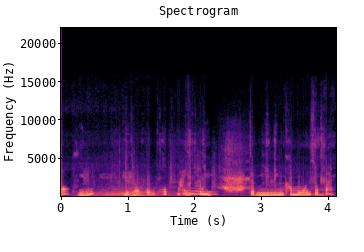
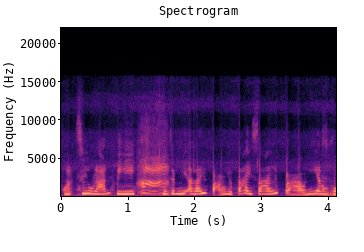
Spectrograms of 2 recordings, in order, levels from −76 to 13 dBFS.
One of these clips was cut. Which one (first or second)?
first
